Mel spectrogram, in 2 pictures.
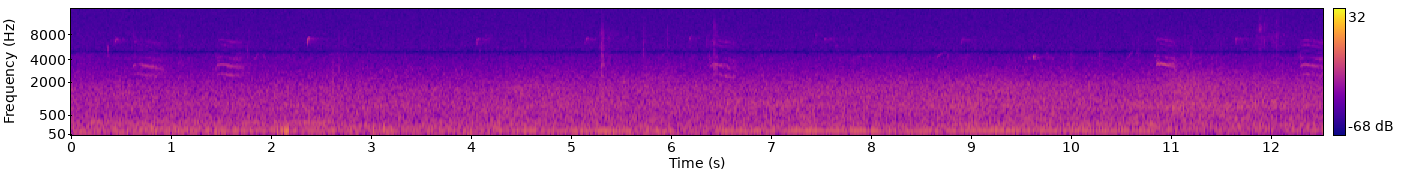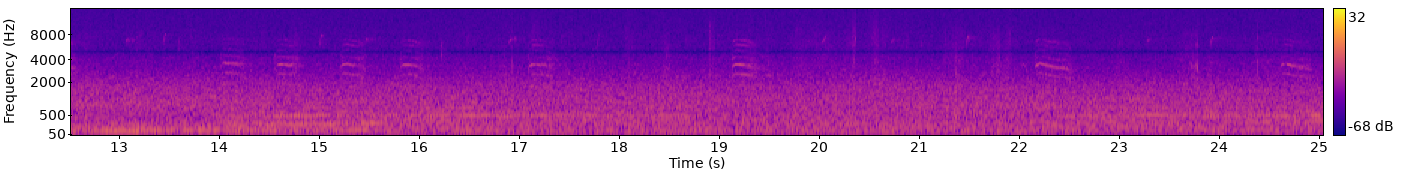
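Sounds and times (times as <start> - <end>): low hum and hiss: 0.0 - 25.0
birds chirping: 5.0 - 25.0.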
